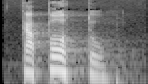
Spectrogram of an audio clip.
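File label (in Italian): "capottu", dialect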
